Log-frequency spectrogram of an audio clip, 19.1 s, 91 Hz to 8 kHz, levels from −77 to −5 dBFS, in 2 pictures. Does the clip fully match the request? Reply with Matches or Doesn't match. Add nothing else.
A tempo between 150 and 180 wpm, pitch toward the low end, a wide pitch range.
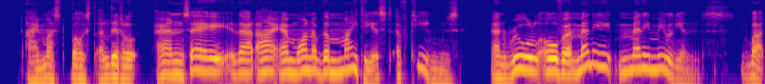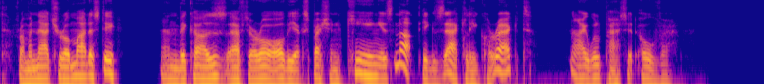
Doesn't match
